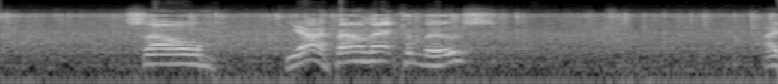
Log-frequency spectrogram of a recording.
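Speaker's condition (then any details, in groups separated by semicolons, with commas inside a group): No condition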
